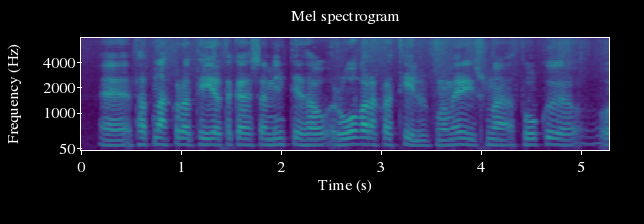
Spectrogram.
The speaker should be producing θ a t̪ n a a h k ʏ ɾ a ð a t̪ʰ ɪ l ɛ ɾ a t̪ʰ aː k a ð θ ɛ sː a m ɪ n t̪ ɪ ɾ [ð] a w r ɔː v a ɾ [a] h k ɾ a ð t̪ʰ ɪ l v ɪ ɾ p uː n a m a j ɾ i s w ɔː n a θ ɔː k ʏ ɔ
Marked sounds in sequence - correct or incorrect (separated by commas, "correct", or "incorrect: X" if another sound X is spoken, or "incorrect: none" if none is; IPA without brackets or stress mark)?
incorrect: θ, correct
